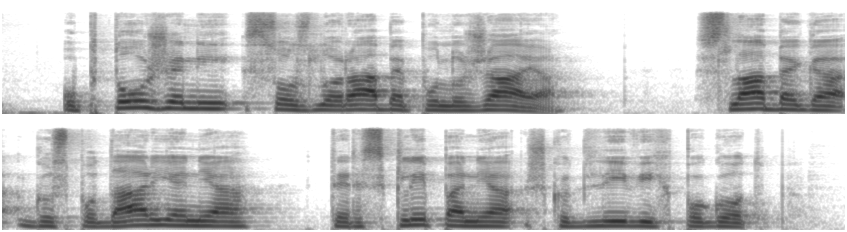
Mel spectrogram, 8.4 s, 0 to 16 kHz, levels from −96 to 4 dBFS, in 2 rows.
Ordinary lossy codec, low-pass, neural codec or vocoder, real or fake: none; 10.8 kHz; none; real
